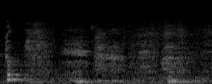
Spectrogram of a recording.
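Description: A man groaning and breathing heavily, a few short, irregular sounds.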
